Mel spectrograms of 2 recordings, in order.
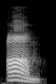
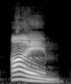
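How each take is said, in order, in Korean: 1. 이 모음은 줄어들어서 두 번째 부분이 빠집니다. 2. 이 모음은 두 부분으로 된 온전한 이중모음입니다. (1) "실제로는 am, am 이렇게 발음합니다" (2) "사전식 발음은 I'm 이렇게"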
